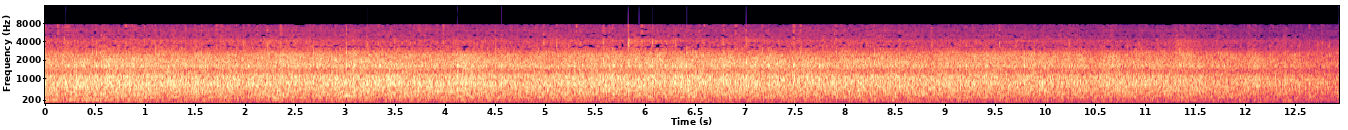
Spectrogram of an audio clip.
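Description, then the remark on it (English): An audience claps for the Lord, a dense, continuous wash of many hands applauding at full volume for about thirteen seconds, with no voices standing out. “Give the Lord a big clap for what he's doing today.”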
